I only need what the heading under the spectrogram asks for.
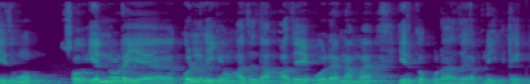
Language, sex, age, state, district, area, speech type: Tamil, male, 60+, Tamil Nadu, Ariyalur, rural, spontaneous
